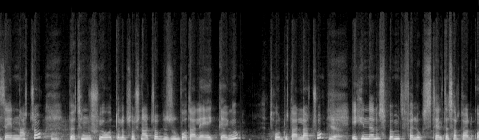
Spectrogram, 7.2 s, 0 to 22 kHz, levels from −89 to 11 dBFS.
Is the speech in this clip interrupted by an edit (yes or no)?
no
